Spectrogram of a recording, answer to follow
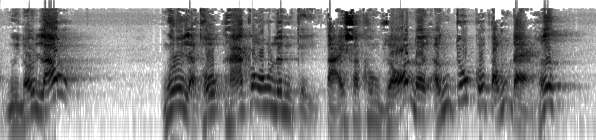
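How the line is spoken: Loud shout. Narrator (Vietnamese): Chí Tôn chàng hét to

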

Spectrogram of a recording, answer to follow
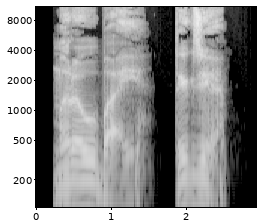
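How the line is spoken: Insinuating but clear. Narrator (Russian): Вкрадчиво сказал, но внятно

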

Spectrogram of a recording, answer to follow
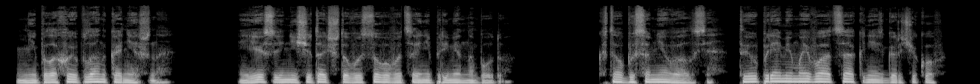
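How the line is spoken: Long sigh. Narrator (Russian): Нелли протяжно вздохнула

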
